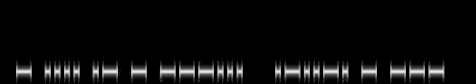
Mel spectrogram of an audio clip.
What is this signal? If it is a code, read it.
Morse code, heard as a keyed tone, about 25 wpm, 600 Hz. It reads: THAT: "TO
